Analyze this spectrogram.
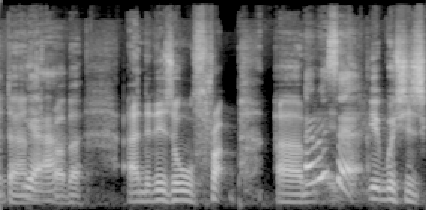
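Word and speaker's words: Althorp: asked Earl Spencer Dan brother and it is all thra um is it which is kind of the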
